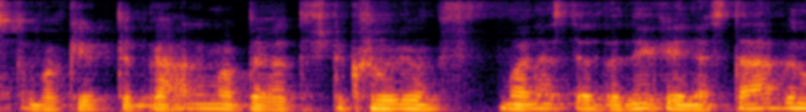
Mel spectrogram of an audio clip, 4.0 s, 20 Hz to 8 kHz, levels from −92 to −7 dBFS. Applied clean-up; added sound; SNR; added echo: neural mask model DeepFilterNet 3.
